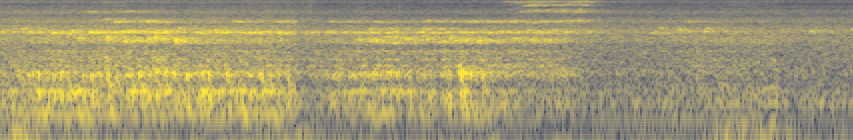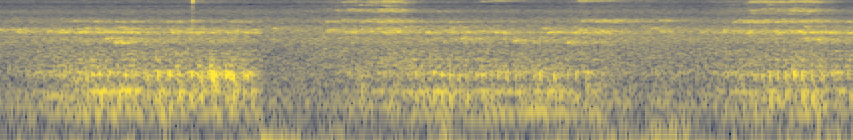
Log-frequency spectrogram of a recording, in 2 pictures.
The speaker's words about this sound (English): You've got a new one now. Oh, really? This is exciting. This is helicopter snoring.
